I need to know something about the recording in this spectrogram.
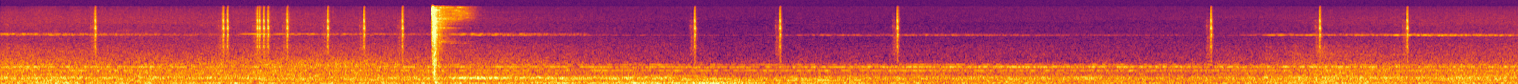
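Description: Soft interface clicks tick now and then.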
